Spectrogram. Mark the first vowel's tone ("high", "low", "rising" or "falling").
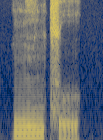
high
